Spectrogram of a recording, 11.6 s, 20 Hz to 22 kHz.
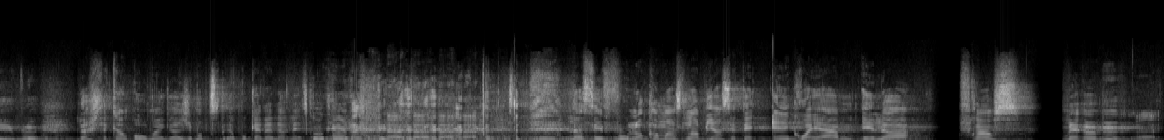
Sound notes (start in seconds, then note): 3.1 laughs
